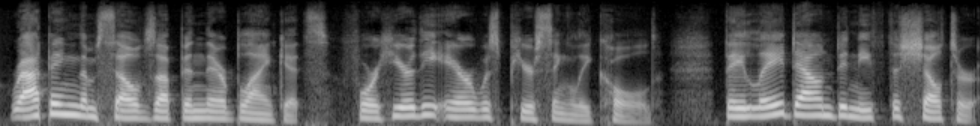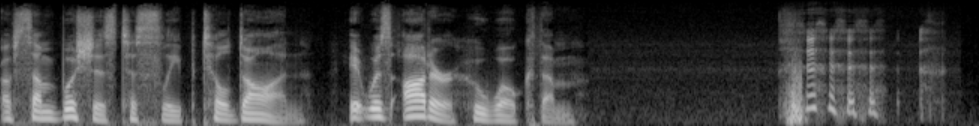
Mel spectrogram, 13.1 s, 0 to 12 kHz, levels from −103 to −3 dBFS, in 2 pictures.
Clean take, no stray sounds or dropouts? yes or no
no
